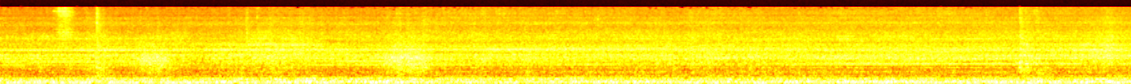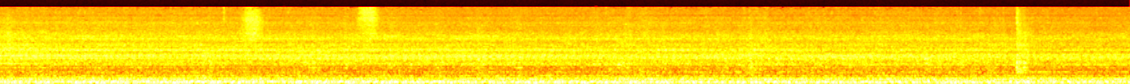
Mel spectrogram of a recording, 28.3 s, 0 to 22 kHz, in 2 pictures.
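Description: Hankyu 9300 series electric train with Toyo IGBT drive running steadily, heard from inside the car: a steady low rumble with faint steady tones above it and a few faint ticks.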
